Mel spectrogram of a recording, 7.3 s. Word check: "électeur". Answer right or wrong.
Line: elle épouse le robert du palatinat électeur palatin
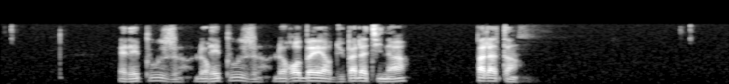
wrong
